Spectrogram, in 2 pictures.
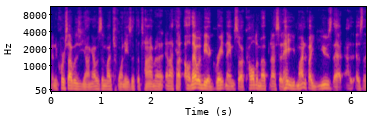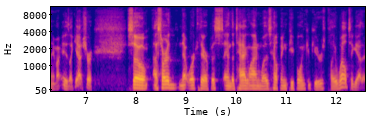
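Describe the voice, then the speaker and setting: A man with a slight Appalachian accent, medium pitch, dark, mellow tone and ordinary pitch variation, at a very fast pace, in a dry, close sound with no echo and a quiet background. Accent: slight Appalachian twang. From Appalachia, Kentucky. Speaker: digital forensics expert. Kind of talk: interview. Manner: hesitant, many fillers.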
